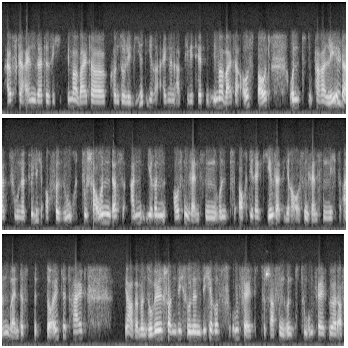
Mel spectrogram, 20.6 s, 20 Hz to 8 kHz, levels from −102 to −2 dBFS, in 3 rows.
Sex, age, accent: male, 40-59, German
